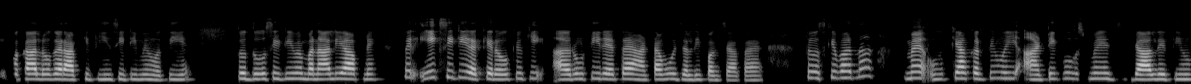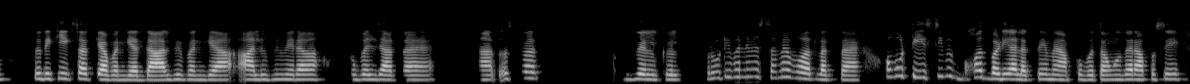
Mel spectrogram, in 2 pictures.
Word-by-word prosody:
पका 245 +1 +5
लो 235 -1 +1
अगर 240 0 +3
आपकी 225 +2 +4
3 230 +1 -6
सीटी 235 0 -8
में 230 0 -5
होती 225 +1 -6
है, 230 - -7 0.5
तो 270 - +3
2 245 +1 -2
सीटी 260 0 -6
में 265 -1 -1
बना 240 0 +5
लिया 255 +1 +4
आपने, 245 0 -1 0.3
फिर 325 - -4 0.2
1 320 0 -1
सीटी 320 -3 -4
रखे 255 0 +2
रहो 230 -1 0
क्योंकि 270 +2 -10
अ, 230 - +2
रोटी 255 +3 -5
रहता 245 0 0
है 245 - +6
आटा 220 +2 +1
वो 250 +2 -3
जल्दी 225 -2 -4
पक 210 -1 -1
जाता 200 0 -4
है। 200 - -8 0.5
तो 300 - -3
उसके 300 +2 -7
बाद 305 0 0
ना 380 +2 -5 0.3
मैं 290 +1 +2
उ 235 +1 -9
क्या 275 -1 +5
करती 265 -1 -3
हूँ 290 - -11
वही 275 0 -6
आटे 230 +3 0
को 275 +2 -11
उसमें 265 +1 -6 0.2
डाल 230 -1 +7
देती 240 0 -3
हूँ। 235 0 -5 0.3
तो 260 - +1
देखिए 255 +1 -1
एक 245 - -8
साथ 255 -2 +6
क्या 230 -2 +8
बन 215 -1 -1
गया, 210 -1 +4
दाल 205 0 +7
भी 230 +1 -2
बन 215 -1 -3
गया, 215 -1 +5
आलू 225 +1 +2
भी 230 +2 -7
मेरा 230 -1 +2 0.4
उबल 225 0 -2
जाता 215 -1 +2
है 210 0 -2 0.5
हाँ, 220 0 +2
तो - - -9
उसके 290 +3 -6
बाद 285 -1 0 1.0
बिल्कुल, 225 -2 0 0.3
रोटी 300 +5 -7
बनने 345 +1 -7
में 355 - -7
समय 335 +1 -4
बहुत 265 -5 +3
लगता 220 -1 0
है 210 - 0 0.3
और 340 - 0
वो 390 - -3
टेस्टी 330 0 -6
भी 390 - -7
बहुत 325 +5 -1
बढ़िया 245 -2 +5
लगते 220 +2 0
हैं 240 - -2
मैं 230 -1 0
आपको 215 +1 -1
बताऊँ 215 0 0
अगर 230 0 +3
आप 220 0 +5
उसे 245 +1 -4
240 Hz, 230 wpm, -24 LUFS, 225-265 Hz, 1.0 s, क्या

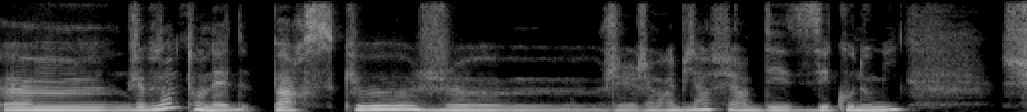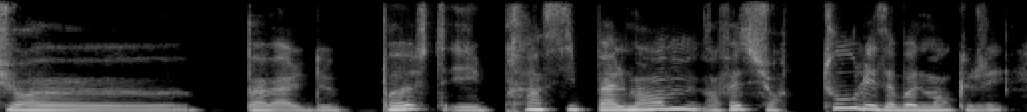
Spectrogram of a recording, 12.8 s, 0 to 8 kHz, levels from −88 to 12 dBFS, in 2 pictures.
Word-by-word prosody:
Hem, 195 -2 +3
j'ai 200 +1 0
besoin 245 +9 +4
de - - -14
ton 235 - +2
aide, 180 +5 -1
parce 195 -3 0
que 235 +1 +5
je 170 - -2
j'ai 170 +2 -6
j'aimerais 170 +1 -3
bien 200 +5 +1
faire 200 -6 -3
des 170 0 -2
économies 190 +2 +1 0.6
sur, 215 - -1
heu, 165 -2 -3 0.4
pas 180 -2 -1
mal 160 -1 -5
de 175 -1 -7 0.2
postes 260 +4 +3
et 190 -1 -6
principalement, 230 0 +2
mmh, 260 -3 +3
en 185 - -5
fait, 235 +6 +1
sur 205 -6 -4 0.2
tous 315 +1 0
les 250 -6 +2
abonnements 185 -1 0
que 185 +1 -8
j'ai. 205 +5 -9
190 Hz, 150 wpm, -24 LUFS, 175-225 Hz, 0.6 s, que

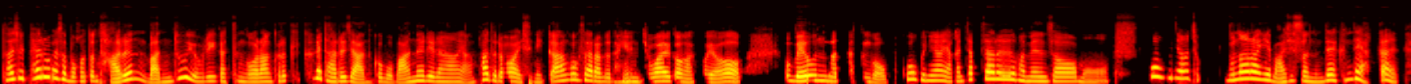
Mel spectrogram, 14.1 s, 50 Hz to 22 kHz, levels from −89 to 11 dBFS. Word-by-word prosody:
사실 300 +5 +2
페루에서 360 -2 +3
먹었던 210 -1 -3
다른 250 - +2
만두 190 - +1
요리 210 -2 -3
같은 195 +1 -6
거랑 185 +2 0
그렇게 225 +6 -7
크게 330 +2 +1
다르지 205 - 0
않고 165 +5 -2
뭐 160 -3 -5
마늘이랑 190 +2 -1
양파 170 - 0
들어가 205 -4 0
있으니까 170 +3 -3
한국 260 +3 -1
사람도 205 -7 +1
당연히 185 +2 -4
좋아할 205 +3 +2
것 200 -2 +1
같고요. 175 +1 0 0.4
뭐 240 - -3
매운맛 225 -1 +4
같은 190 - -12
거 155 -5 -2
없고 240 - -4
그냥 240 -3 -1
약간 210 +1 -4
짭짜름하면서 220 -9 +1
뭐 195 - -8 0.4
뭐 425 -1 +3
그냥 350 -2 -1
적 - - -15 0.2
무난하게 300 +2 +4
맛있었는데 210 +4 -1
근데 280 +7 0
약간 - - -1
210 Hz, 405 characters per minute, -23 LUFS, 190-275 Hz, 0.4 s, 매운맛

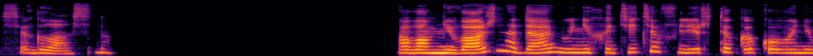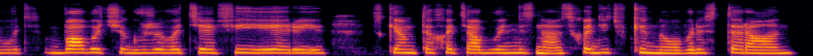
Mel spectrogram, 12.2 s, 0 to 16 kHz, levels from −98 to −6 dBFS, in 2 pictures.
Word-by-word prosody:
Согласна. 205 +4 -7 2.1
А 215 - +1
вам 215 0 +6
неважно, 215 - +4
да? 220 +2 +2
Вы 245 -3 0
не 235 0 +3
хотите 255 +7 -5
флирта 235 0 -4
какого-нибудь, 220 -2 -4
бабочек 230 +1 +3
в 205 +1 -3
животе, 220 +1 -1
феерии, 215 -1 -1 0.3
с - - -19
кем-то 225 -1 0
хотя 220 -2 -1
бы, 215 +1 -1
не 220 +1 +1
знаю, 195 -2 0
сходить 225 +1 -1
в - - -25
кино, 205 -5 +2
в 205 - -3
ресторан. 210 -2 -1
220 Hz, 125 wpm, -25 LUFS, 210-235 Hz, 2.1 s, вам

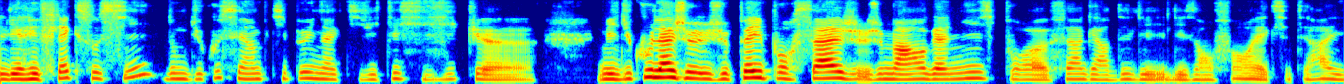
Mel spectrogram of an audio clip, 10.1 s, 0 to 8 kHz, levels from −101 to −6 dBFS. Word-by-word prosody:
les 185 0 +3
réflexes 220 +5 -1
aussi 215 +5 -5 0.2
donc 200 0 -4
du 185 +1 -9
coup, 240 - -8
c'est 225 -3 -6
un 195 0 -3
petit 195 +2 -12
peu 215 +2 -5
une 210 -2 -2
activité 175 +1 -8
physique. 185 0 -12
Heu, 85 -1 -3 0.5
mais 190 0 +2
du 200 - -2
coup 260 - +3
là, 255 0 +11
je 220 -4 +3
je 195 +1 -2
paye 240 +5 +6
pour 210 -4 -3
ça, 220 +1 +7
je 190 -3 -3
je 190 - -4
m'organise 190 +3 +1
pour, 180 -1 -9
heu, 85 - -3
faire 190 0 -6
garder 180 0 -7
les 90 - -6
les 85 0 -8
enfants 100 +4 -8
et 90 -2 -3
cetera 185 +1 -9
et 175 - -7
190 Hz, 215 wpm, -21 LUFS, 175-210 Hz, 0.5 s, là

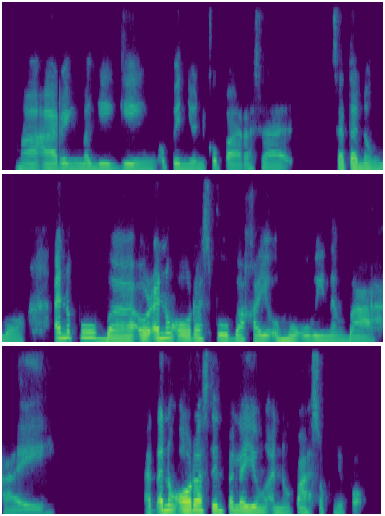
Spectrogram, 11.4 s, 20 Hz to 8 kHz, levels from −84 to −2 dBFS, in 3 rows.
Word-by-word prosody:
maaaring 185 0 -3
magiging 180 -1 -4
opinyon 180 -1 -5
ko 175 - -4
para 165 -1 -7
sa 160 -4 -7 0.4
sa 195 - -3
tanong 190 -2 -1
mo, 160 -1 -7 0.3
ano 265 +3 +3
po 280 -3 +1
ba 210 -1 +2
or 220 -2 +5
anong 250 0 +4
oras 220 -1 +1
po 215 -1 +1
ba 200 -1 -2
kayo 195 0 -2
umuuwi 190 -1 -2
ng 180 -1 -6
bahay? 150 -5 -6 0.9
At - - -6
anong 230 -1 +5
oras 230 0 +9
din 230 -2 +4
pala 220 0 +3
yung 215 -2 +3
ano 190 -3 -6
pasok 175 -2 -5
niyo 165 -1 -12
po? - - -10
185 Hz, 165 wpm, -24 LUFS, 175-210 Hz, 0.9 s, oras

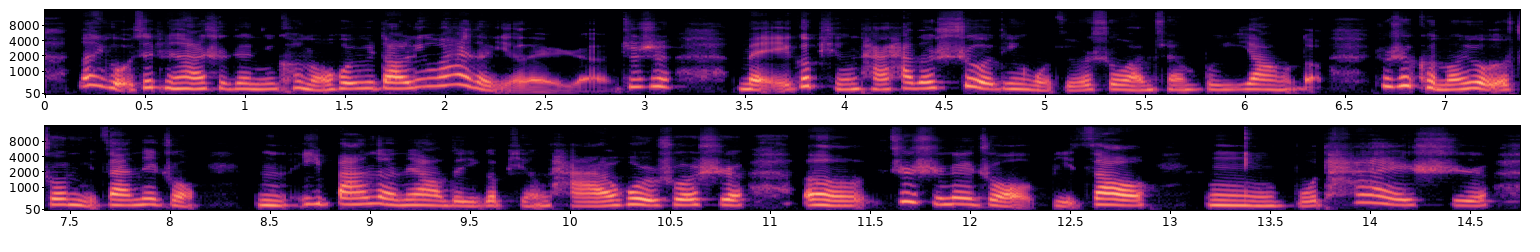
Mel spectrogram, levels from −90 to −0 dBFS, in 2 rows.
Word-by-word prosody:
那 370 +1 +1
有 310 -11 0
些 295 - -2
平 280 -3 -1
台 240 -1 +3
设 250 0 -6
置 240 - -3
是 - - -1
你 225 +1 -3
可 270 +4 -5
能 205 -2 -1
会 245 0 +2
遇 265 - -3
到 255 -1 +6
另 320 +6 -3
外 395 +2 +1
的 - - 0
一 - - -11
类 - - -5
人， 335 -6 -10
就 325 - -3
是 335 -1 -1 0.3
每 215 -4 +2
一 - - -4
个 355 - +3
平 230 -11 -5
台， 220 -3 -3
它 255 +3 0
的 260 +1 +2
设 280 -2 +2
定 230 -1 -3
我 175 - -5
觉 175 - -10
得 195 - -3
是 215 +1 -5
完 195 -1 0
全 210 0 -7
不 205 -1 -8
一 200 +1 -9
样 215 -2 -1
的。 - - -7 0.3
就 345 - 0
是 375 - +4
可 310 -5 +1
能 215 0 +2
有 260 - +5
的 - - -1
时 250 - +1
候 250 - +3
你 225 -4 0
在 230 -1 +3
那 250 +2 +1
种， 215 -5 -4 0.3
嗯， 220 -2 -1
一 265 +3 -4
般 270 0 +1
的 265 -4 +2
那 230 - -1
样 220 -3 +2
的 195 - -2
一 185 - -4
个 200 - -1
平 195 0 -9
台， 190 0 0
或 255 0 +6
者 225 - +6
说 235 +1 +3
是， 230 -2 0 0.3
呃 215 -4 +5
就 390 -2 0
是 265 -6 -5
那 270 -1 +2
种 230 -3 +1
比 180 -3 -7
较， 235 -4 +6 0.3
嗯 210 -4 0
不 190 +2 -5
太 295 -1 -2
是， 210 -2 -6
235 Hz, 320 characters per minute, -24 LUFS, 210-265 Hz, 0.3 s, 到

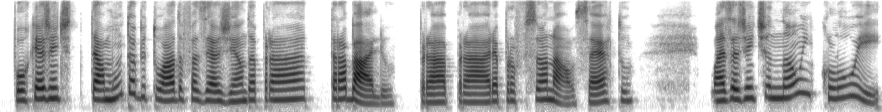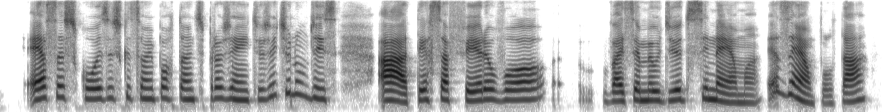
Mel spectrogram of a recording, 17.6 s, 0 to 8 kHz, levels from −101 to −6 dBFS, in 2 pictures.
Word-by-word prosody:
Porque 220 +3 +1
a 245 - +6
gente 255 -1 -1 0.2
está 230 -1 +4
muito 265 +11 -3
habituado 235 - +1
a - - -7
fazer 220 -2 -5
agenda 200 +3 -2
para 230 +2 -1 0.2
trabalho, 150 - +4 0.2
para 175 +1 +1
para 175 0 -5
área 175 +3 +1
profissional, 210 -7 -3
certo? 190 +6 -2 0.8
Mas 210 +3 +2
a 240 - +3
gente 260 +3 -3
não 270 +7 -2
inclui 275 - -8 0.3
essas 265 +4 +3
coisas 250 +1 -3
que 275 - -11
são 250 0 -4
importantes 240 -1 -5
para 260 0 -5
gente, 230 -3 -4
a - - -7
gente 315 +7 -6
não 345 -3 -9
diz: 250 -4 -3 0.4
"Ah, 215 -3 +11
terça-feira 225 0 0
eu 230 - -2
vou 220 +1 -4
há 230 +4 +2 0.6
vai 195 +1 0
ser 215 +3 -2
meu 215 0 -1
dia 215 +3 -3
de 210 - -7
cinema." 175 -7 -1
Exemplo, 200 - -1
tá? 190 +7 +1
230 Hz, 155 wpm, -23 LUFS, 200-250 Hz, 0.8 s, Ah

